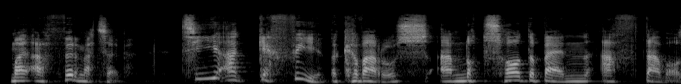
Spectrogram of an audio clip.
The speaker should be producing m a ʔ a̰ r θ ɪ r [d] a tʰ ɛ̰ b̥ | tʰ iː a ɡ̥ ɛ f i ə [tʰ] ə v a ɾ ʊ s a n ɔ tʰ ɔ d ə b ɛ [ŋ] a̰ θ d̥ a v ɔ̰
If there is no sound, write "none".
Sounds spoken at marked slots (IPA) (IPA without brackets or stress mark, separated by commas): n, kʰ, n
